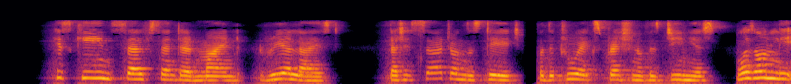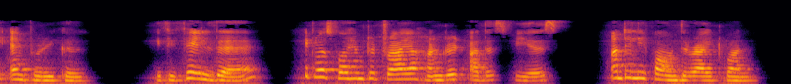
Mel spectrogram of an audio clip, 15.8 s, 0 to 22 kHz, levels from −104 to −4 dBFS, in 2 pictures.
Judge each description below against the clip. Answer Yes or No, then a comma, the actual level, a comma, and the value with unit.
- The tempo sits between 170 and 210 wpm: No, average, 160 wpm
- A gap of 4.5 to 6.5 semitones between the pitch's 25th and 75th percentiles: Yes, average, 5.1 semitones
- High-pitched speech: Yes, high, 220 Hz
